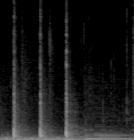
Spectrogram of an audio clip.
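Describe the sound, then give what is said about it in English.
Three evenly spaced, sharp knocks on the door of someone's quarters, followed by a soft low hum and a faint fourth tap near the end. “He will knock first, not to intrude.”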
